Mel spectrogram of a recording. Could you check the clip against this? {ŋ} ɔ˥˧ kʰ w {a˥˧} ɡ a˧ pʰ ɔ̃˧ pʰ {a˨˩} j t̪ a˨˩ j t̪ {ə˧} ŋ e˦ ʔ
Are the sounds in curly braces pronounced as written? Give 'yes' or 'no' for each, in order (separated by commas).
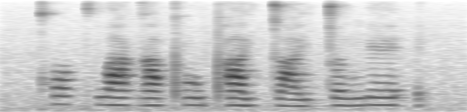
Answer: no, no, no, yes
